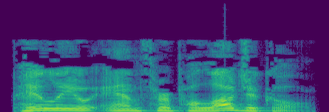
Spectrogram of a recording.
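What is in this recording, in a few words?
"paleoanthropological", British English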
